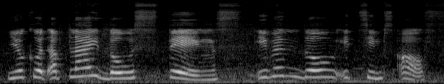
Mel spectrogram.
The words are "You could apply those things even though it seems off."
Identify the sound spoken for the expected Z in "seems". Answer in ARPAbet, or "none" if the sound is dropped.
S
